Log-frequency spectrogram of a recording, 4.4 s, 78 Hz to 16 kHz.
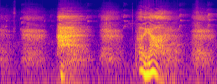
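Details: Exertional breathlessness during a full-suspension mountain bike ride up a steep, loose climb, weeks after COVID with severe post-COVID fatigue and reduced lung capacity: loud, rapid gasping breaths, about 36 a minute, with voiced groaning on inhalation.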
